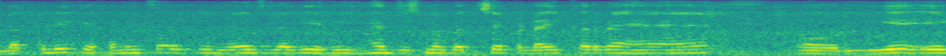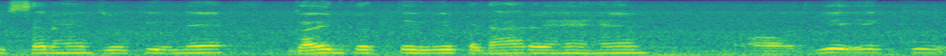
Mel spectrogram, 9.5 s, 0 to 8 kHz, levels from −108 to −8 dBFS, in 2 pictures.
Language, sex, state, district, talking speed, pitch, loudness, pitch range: Hindi, male, Rajasthan, Bikaner, 205 wpm, 175 Hz, -18 LUFS, 165-180 Hz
